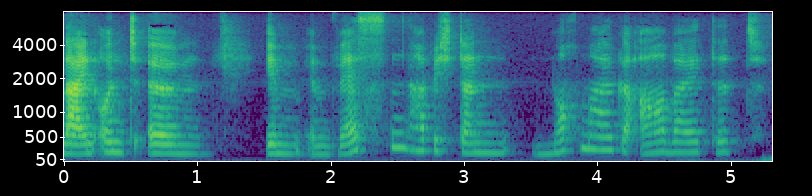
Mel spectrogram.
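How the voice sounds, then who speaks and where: A woman talks at a very slow pace in a medium pitch. Her pitch varies in an ordinary way. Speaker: entertainer and actress. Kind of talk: casual interview chat.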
